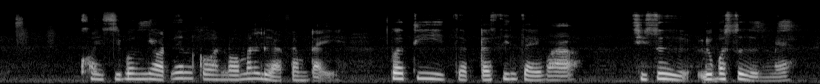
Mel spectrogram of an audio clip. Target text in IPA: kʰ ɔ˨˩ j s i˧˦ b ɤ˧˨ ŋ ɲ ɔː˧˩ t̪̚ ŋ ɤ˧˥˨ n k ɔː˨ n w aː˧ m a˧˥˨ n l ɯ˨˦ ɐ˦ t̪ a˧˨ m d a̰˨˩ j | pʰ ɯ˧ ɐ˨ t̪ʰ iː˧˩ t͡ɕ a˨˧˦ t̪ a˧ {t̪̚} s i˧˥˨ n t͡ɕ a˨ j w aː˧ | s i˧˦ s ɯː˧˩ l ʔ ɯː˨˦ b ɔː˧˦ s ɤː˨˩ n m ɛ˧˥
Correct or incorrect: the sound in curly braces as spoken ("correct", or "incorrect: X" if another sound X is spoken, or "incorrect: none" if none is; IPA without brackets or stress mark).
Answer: correct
